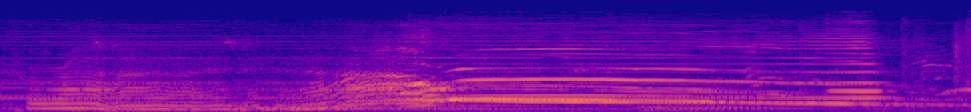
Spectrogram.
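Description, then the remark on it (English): A person howls like a wolf in a howl of joy: one long, loud wail that rises and wavers, then slides slowly downward before breaking off, with no talking. “Cup of wine in my hand, and it glowing inside me, overwhelmed by the beauty, a howl of joy do I.”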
